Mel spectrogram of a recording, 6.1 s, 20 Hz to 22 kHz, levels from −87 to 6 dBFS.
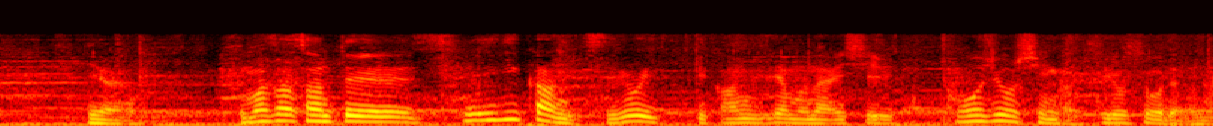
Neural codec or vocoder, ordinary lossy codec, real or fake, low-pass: codec, 16 kHz in and 24 kHz out, 2.2 kbps, FireRedTTS-2 codec; none; fake; 7.2 kHz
